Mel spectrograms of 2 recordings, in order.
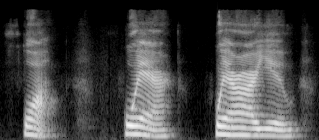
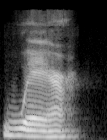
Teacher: wh that it's actually officially as if you reverse them and you hear this breathy H and then the W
